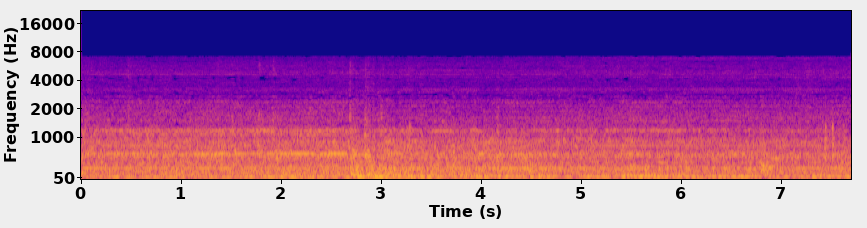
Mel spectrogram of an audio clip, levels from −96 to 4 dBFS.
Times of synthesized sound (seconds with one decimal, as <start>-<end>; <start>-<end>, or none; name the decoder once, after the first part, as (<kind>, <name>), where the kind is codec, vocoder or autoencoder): none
